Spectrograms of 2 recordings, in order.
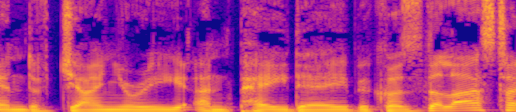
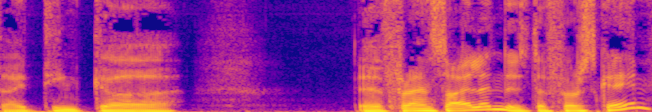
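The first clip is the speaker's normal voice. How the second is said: put-on French accent; 3 dB louder than usual. Retelling his answer about the first game, imitating a French accent. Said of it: "in his sexy French accent".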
